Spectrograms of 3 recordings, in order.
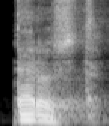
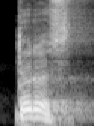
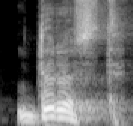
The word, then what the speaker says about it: درست: غور سے سنیے، درس۔ پانچواں لفظ ہے درست۔ یہ تلفظ صحیح نہیں، اس لفظ کا صحیح تلفظ ہے درست۔ دوبارہ سنیے، درست۔ بچوں آپ بھی غور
